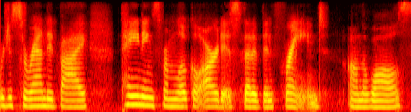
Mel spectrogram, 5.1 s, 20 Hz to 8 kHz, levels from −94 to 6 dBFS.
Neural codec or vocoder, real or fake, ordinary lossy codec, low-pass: codec, 24 kHz, 0.5 kbps, DualCodec; fake; AAC, 32 kbps; 7.2 kHz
